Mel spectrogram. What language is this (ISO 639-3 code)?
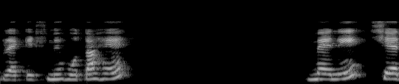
hin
